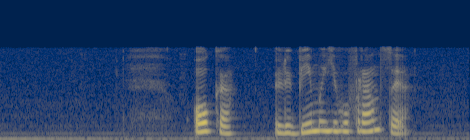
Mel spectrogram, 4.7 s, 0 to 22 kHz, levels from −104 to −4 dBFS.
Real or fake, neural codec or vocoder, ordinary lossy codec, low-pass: real; none; none; 5.4 kHz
